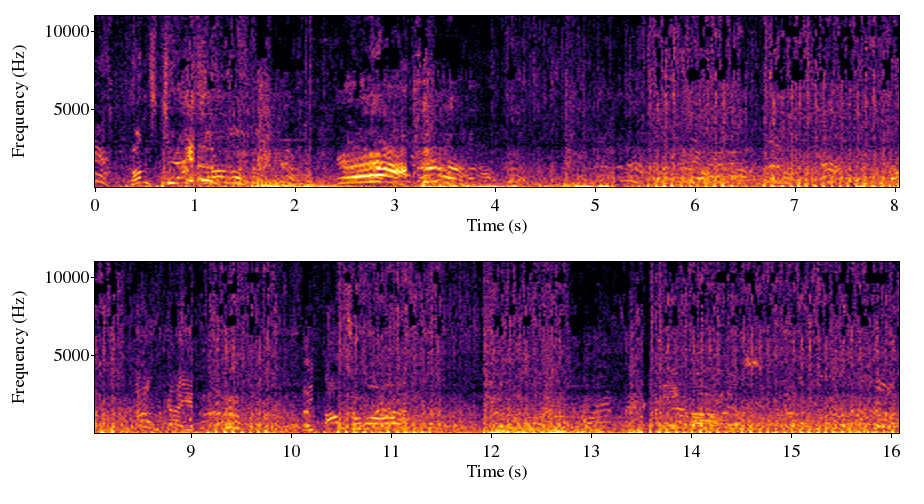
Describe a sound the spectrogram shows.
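Rifles fire in rapid bursts of gunshots.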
